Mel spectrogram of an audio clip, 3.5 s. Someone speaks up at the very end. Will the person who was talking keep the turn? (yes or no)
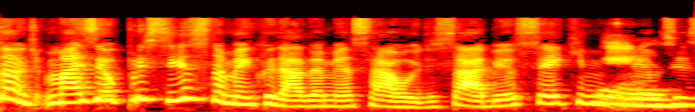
yes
